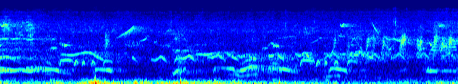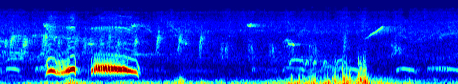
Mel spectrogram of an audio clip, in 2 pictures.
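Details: Mid-contest between a decoy spotted dove and a wild one: one clear phrase of a quick doubled note into a long vibrating coo, surrounded by chattering background birds and bursts of low rumble.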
